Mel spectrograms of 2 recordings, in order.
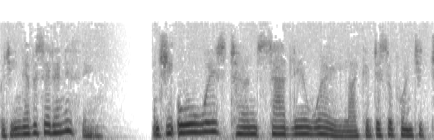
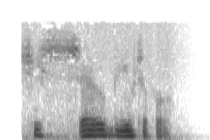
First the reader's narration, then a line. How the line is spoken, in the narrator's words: he murmured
